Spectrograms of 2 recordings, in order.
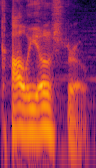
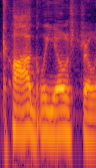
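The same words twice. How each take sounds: First: The G in the middle is left silent. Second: The G in the middle is clearly sounded. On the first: The speaker calls it right. "You don't say the G" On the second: The speaker calls it wrong. "It's not Cagliostro"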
